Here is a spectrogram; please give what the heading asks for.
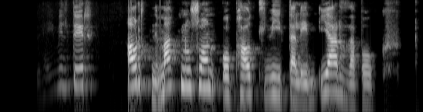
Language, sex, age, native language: Icelandic, female, 60-69, Icelandic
